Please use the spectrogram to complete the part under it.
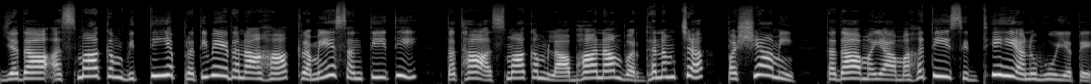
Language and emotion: Sanskrit, happy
